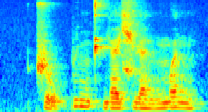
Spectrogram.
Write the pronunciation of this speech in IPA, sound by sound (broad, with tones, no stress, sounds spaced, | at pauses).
ʈ͡ʂ ṵ˨˩ p i˥˨ ŋ t̪ʰ j ɛ˨˦ ɕ ɥ ɛ˨˦ n m ə˥˨ n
